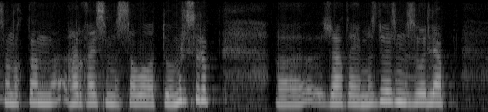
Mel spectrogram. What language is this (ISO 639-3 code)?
kaz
